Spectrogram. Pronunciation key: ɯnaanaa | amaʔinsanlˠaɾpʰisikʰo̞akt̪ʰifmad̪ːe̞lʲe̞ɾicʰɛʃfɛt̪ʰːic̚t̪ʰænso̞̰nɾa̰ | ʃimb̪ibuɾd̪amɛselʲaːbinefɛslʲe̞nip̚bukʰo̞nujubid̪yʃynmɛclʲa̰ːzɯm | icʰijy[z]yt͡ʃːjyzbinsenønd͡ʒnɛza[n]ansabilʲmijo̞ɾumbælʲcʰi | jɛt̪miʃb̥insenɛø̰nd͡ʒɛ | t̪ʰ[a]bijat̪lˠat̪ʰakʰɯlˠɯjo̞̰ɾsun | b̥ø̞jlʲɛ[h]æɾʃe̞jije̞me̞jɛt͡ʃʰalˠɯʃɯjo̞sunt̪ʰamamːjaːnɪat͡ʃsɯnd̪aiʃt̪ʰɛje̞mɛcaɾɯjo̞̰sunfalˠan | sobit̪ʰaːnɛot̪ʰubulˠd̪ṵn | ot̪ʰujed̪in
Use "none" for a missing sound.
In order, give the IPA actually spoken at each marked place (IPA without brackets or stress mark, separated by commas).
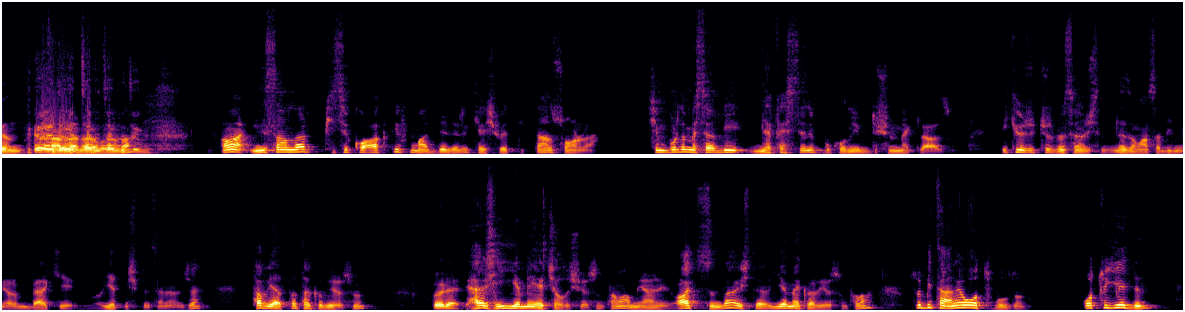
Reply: z, m, a, h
